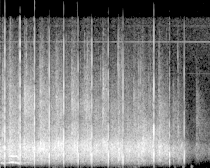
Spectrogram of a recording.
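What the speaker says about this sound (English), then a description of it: "please give him a warm round of applause as our first speaker" An audience at a hacker camp's lightning talks gives a warm round of applause for the first speaker, with dense clapping and a few louder individual claps that carry on for about four seconds before dropping off.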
